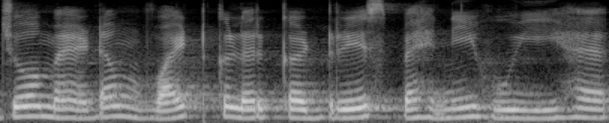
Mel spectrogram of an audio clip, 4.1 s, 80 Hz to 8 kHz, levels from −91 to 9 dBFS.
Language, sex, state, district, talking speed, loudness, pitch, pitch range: Hindi, female, Chhattisgarh, Kabirdham, 135 wpm, -18 LUFS, 210 Hz, 205-225 Hz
